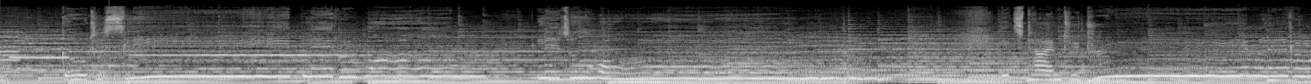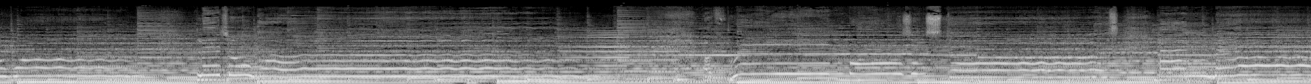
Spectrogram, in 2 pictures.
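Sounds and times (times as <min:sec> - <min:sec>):
lullaby: 0:00.1 - 0:26.2.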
